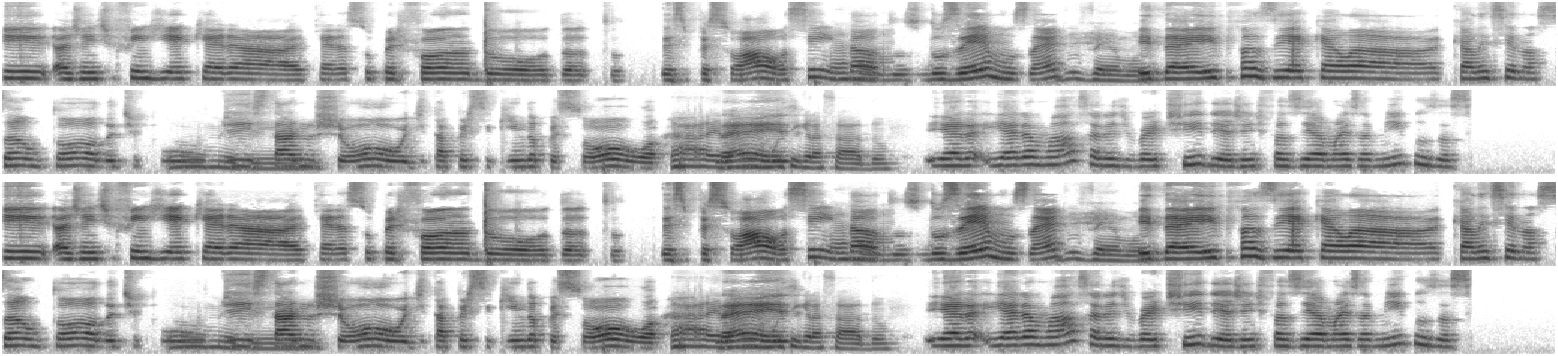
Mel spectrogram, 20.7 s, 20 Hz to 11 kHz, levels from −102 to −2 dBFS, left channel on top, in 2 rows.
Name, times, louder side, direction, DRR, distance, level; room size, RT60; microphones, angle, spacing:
voice 1, 0.0-4.1 4.4-7.1 7.6-14.8 15.1-15.7 16.5-20.2, right 4 dB, 40° right, 2.7 m, -27 dB
voice 2, 5.5-6.0 7.0-7.7 11.4-12.5 14.8-16.3, right 1 dB, 20° right, 1.4 m, -33 dB
head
